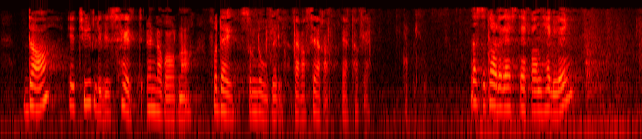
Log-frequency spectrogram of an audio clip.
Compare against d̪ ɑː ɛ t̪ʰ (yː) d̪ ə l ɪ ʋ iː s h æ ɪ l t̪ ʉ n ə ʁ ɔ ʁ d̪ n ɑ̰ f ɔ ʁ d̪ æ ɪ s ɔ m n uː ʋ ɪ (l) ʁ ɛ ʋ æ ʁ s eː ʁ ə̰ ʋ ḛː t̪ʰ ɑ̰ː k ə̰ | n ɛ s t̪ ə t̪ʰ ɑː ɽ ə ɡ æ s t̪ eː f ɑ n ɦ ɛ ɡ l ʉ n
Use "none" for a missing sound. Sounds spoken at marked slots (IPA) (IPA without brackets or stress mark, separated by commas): yː, l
